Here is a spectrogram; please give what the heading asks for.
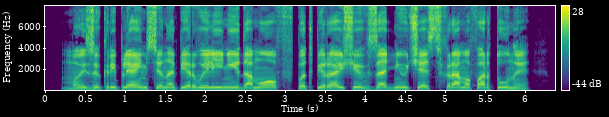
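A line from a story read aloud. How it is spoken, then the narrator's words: Booming drone. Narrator (Russian): прогудел Муром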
